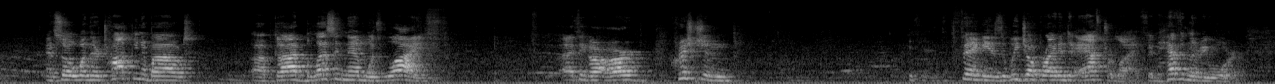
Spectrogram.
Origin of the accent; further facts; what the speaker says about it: Omaha, Nebraska, United States; I'm a pastor from Omaha, Nebraska, which many of you have driven through.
